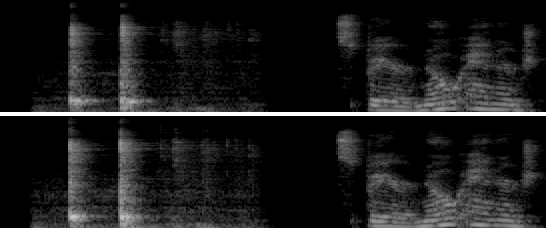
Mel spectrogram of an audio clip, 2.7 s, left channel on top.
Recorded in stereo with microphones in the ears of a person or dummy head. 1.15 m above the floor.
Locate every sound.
0.1 s tapping: 35° right (ahead or behind), 0.9 m
1.7 s a woman speaking: centre (ahead or behind), 1.4 m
